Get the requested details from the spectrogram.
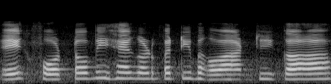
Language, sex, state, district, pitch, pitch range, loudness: Hindi, female, Haryana, Jhajjar, 255 Hz, 235-270 Hz, -17 LUFS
